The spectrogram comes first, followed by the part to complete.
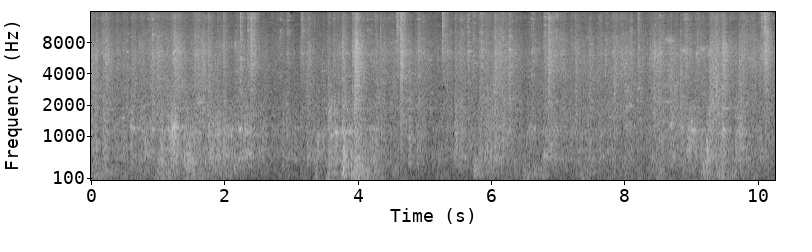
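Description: Ten-pin bowling alley machine room with several lanes' pinsetters running: a continuous heavy mechanical rattle and rumble, broken by louder clanks about a second in, about four seconds in (the loudest) and again near the end.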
